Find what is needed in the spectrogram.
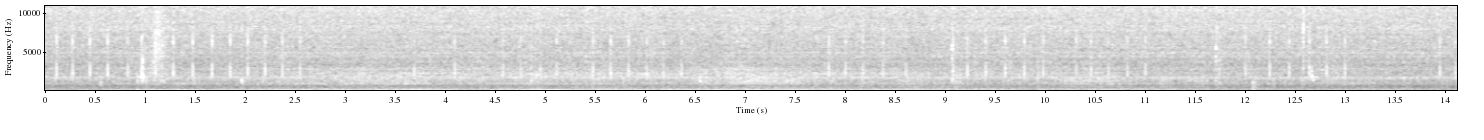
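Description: A steady low hum, swelling slightly twice, with faint scratching of a pen ruling straight lines on paper.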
